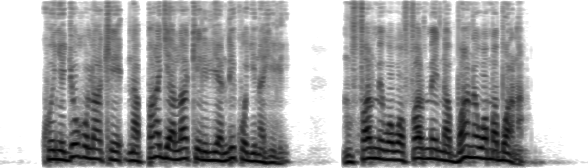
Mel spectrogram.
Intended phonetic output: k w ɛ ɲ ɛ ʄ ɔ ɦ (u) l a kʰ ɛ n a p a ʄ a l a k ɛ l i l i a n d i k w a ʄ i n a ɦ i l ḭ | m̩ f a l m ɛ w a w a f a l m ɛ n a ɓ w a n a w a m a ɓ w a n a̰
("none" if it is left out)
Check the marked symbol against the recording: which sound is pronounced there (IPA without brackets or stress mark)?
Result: ɔ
